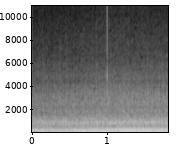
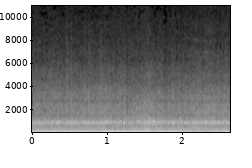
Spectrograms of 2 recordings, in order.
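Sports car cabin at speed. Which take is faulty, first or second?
second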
